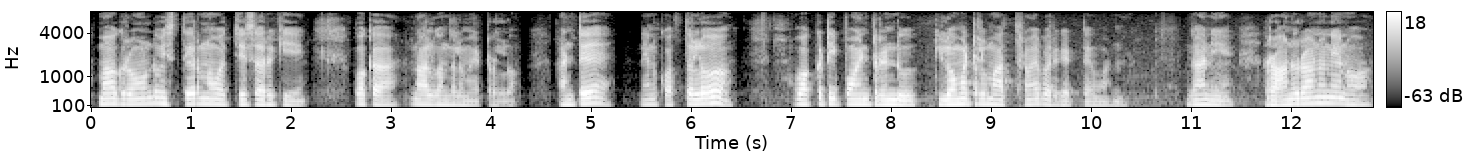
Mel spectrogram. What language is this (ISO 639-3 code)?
tel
